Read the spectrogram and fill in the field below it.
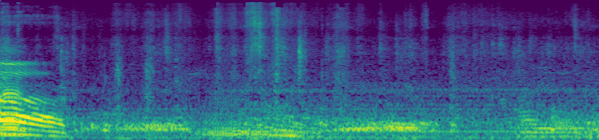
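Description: Pigeons kept by a Punjabi pigeon fancier coo in a run of low throaty calls, close and fairly loud, with a voice talking over part of the cooing.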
